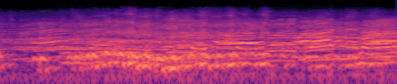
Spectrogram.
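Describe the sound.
A busy crowd of children playing and chattering at once, a steady, dense wash of overlapping young voices with occasional higher shouts, moderately loud throughout.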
